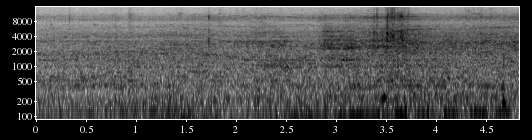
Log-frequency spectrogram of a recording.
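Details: Steady low engine and traffic rumble fills the recording, with faint background voices and no animal sounds.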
